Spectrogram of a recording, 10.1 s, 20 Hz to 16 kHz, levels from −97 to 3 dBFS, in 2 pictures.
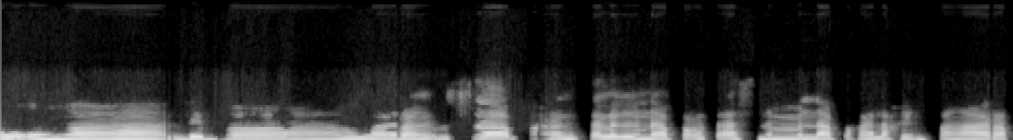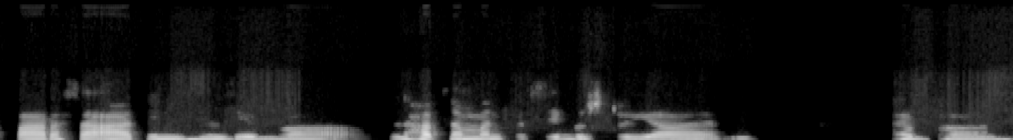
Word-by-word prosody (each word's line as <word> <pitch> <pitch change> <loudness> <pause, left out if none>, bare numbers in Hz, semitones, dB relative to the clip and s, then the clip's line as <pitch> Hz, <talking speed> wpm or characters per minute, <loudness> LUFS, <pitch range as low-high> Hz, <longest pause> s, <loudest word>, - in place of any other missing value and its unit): Oo 270 -4 +6
nga, 230 0 +6 0.5
'di 255 - +5
ba? 200 -1 +2 0.6
Parang 255 -2 +3 0.2
sa 305 -2 +5
parang 280 -1 -2
talagang 255 -1 +2
napakataas 240 -1 -1
naman 225 -2 +1
napakalaking 220 0 -1
pangarap 200 -1 0
para 185 +1 -2
sa 190 - -1
atin 185 +1 -5
'yon, 190 -2 -5
'di 170 -1 -3
ba? 150 -1 -10 0.3
Lahat 255 +4 -1
naman 205 -3 -2
kasi 200 +2 -15
gusto 190 -2 -10
'yan, 165 0 -6 0.9
'di 190 -1 -4
ba? 165 -1 -8
215 Hz, 150 wpm, -18 LUFS, 185-245 Hz, 0.9 s, Oo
